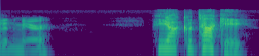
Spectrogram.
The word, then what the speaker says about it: Hyakutake: Hyakutake, Harry, Hermione told him. It's Japanese.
